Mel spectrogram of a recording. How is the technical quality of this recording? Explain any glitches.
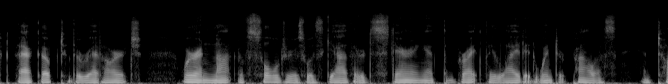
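The recording has one glitch: a single click at 5.01 s. It is most likely caused by dropped samples, where a fraction of a millisecond of the speech stream goes missing. The waveform jumps abruptly to a later value, producing one sharp click too brief to remove any audible sound.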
